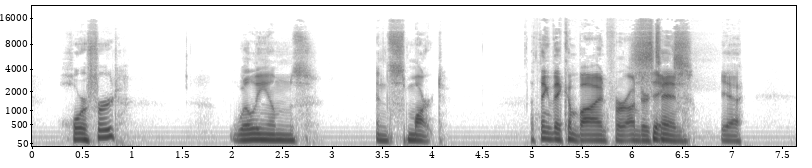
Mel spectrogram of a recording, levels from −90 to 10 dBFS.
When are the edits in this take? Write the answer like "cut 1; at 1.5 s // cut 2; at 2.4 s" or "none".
none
